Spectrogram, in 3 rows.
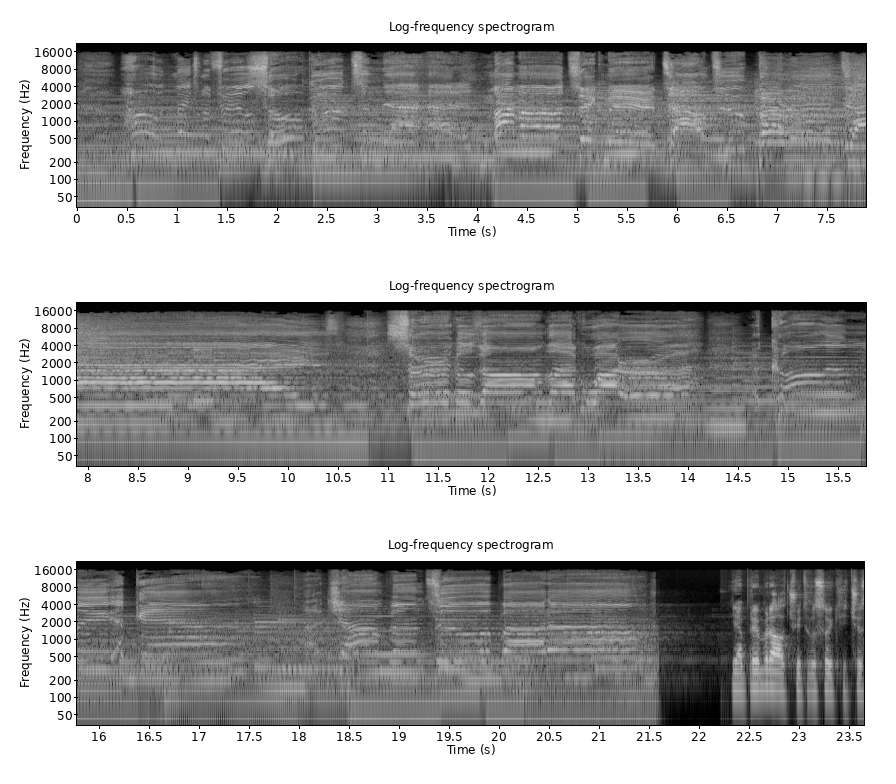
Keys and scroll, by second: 21.2 space.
